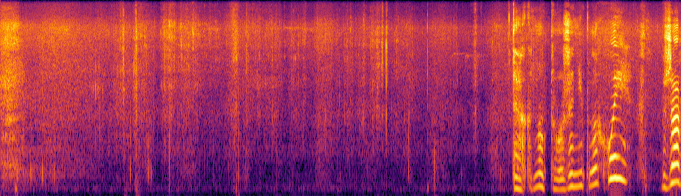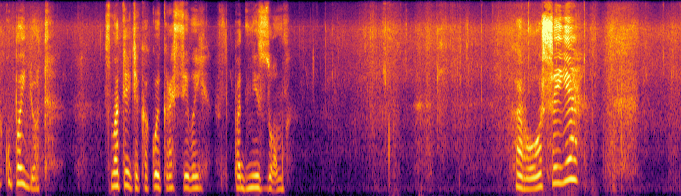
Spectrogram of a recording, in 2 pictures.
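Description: Dry grass and leaves rustle under a hand.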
